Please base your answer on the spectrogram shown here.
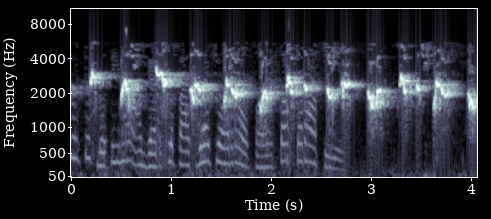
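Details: Singing yellow-vented bulbul (trucukan), its long rapid song kept as a lure for other birds. Bubbly downslurred whistles come about three per second over a lower buzzy, harmonic sound early on.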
